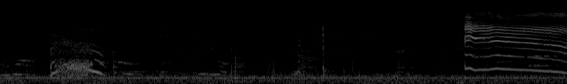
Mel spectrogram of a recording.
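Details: Rescued orange tabby male kitten named Luke, born early April 2021, answering while eating: one short, high arched meow near the start, then quiet room noise with a steady hum and a bright harmonic tone toward the end.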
